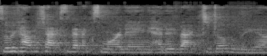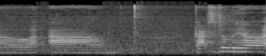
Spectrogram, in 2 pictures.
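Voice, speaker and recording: A woman with an American accent talks at a moderate pace and a medium pitch, with ordinary pitch variation. There is audible room echo and noticeable background noise. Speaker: English teacher and vlogger. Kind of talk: casual vlog. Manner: animated.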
